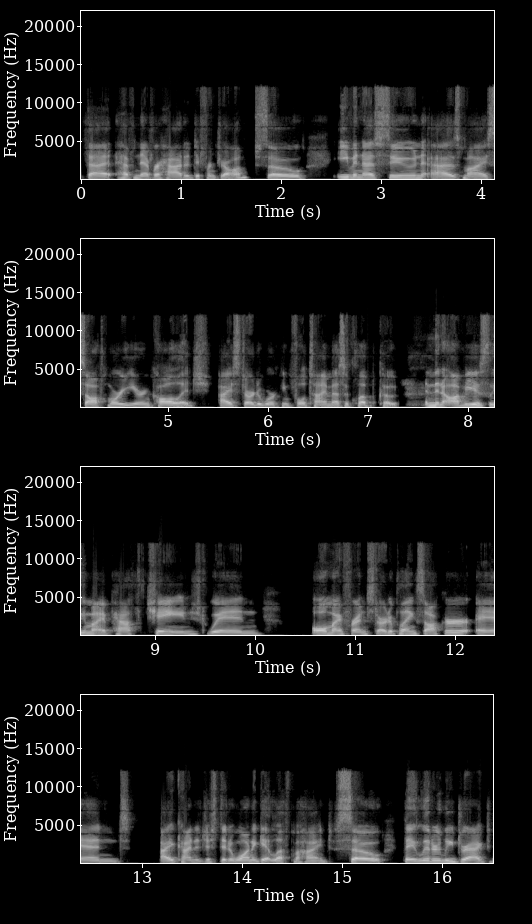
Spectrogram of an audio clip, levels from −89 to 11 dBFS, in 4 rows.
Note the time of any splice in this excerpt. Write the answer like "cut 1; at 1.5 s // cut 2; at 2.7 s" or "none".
cut 1; at 1.7 s // cut 2; at 7.3 s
